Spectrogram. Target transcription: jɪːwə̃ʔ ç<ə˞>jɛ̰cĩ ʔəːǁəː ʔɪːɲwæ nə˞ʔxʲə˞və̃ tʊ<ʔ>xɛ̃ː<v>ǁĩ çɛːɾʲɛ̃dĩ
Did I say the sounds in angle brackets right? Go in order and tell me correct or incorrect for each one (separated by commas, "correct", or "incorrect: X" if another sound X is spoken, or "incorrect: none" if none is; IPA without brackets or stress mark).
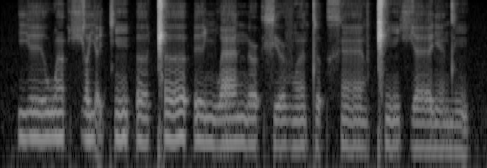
incorrect: ʌ, correct, correct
